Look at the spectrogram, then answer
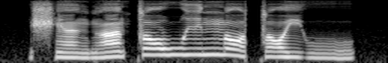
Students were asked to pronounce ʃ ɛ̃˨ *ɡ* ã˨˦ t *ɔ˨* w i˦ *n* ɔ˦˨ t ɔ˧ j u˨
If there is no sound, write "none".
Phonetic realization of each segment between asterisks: ɡ, ɔ˦, n

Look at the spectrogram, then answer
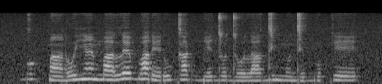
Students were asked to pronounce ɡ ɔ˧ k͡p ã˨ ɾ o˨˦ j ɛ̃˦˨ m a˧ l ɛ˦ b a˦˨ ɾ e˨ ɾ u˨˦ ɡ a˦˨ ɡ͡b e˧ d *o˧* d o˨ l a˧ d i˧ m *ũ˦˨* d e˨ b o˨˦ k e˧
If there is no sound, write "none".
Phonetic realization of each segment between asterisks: o˧, ũ˨

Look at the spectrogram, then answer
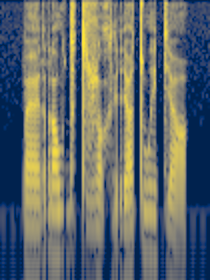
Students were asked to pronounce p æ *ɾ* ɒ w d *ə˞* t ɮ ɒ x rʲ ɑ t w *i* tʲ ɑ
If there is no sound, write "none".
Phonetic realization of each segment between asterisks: r, ʌ, i

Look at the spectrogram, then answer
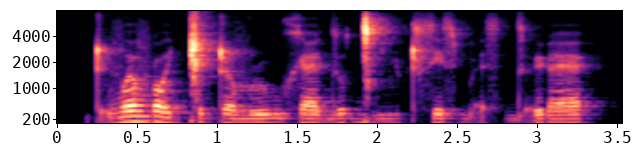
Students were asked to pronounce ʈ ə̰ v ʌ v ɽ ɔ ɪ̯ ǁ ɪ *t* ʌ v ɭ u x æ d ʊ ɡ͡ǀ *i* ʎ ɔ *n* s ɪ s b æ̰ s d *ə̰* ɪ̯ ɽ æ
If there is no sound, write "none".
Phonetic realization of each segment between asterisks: ʈ, i, ʈ, ə̰

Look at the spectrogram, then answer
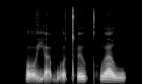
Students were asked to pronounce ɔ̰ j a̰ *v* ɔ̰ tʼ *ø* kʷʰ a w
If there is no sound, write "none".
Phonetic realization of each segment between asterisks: b, ø

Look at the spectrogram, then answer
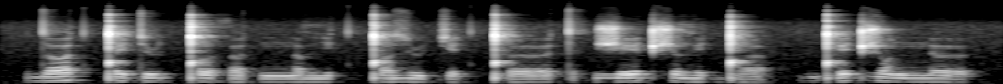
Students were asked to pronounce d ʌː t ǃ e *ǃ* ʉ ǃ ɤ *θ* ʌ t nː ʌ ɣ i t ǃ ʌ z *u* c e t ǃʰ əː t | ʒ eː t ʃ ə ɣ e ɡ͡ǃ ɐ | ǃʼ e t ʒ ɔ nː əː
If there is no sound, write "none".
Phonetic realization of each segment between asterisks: t, θ, ʉ

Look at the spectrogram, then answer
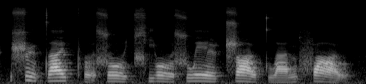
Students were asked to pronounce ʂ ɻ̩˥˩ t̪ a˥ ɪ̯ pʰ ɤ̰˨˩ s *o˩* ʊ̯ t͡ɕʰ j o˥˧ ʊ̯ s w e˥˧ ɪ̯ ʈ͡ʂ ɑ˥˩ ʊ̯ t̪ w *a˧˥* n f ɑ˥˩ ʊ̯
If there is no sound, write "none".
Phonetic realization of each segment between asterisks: o˥˧, a˧˥

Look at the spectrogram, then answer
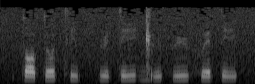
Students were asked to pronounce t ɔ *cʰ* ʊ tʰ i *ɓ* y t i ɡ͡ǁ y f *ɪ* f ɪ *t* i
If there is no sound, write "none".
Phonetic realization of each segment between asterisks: t, pː, y, t

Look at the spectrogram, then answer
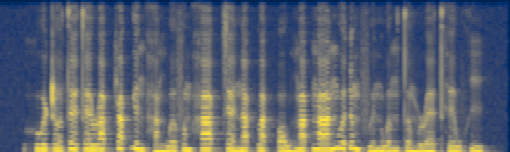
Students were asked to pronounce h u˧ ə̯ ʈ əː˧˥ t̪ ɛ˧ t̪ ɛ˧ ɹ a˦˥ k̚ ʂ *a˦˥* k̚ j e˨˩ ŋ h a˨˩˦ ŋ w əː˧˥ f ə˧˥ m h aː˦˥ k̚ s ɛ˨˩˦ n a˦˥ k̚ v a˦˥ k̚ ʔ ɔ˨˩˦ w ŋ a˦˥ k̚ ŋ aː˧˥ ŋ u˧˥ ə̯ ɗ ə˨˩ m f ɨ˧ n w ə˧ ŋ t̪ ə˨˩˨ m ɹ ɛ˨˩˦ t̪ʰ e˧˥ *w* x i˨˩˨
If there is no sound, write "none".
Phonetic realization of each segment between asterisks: a˦˥, w

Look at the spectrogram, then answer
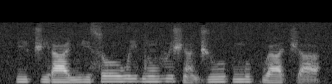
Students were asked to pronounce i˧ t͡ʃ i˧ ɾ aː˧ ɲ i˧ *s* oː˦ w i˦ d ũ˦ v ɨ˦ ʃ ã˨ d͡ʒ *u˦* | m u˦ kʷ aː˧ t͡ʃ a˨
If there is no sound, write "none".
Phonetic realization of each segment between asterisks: s, u˦

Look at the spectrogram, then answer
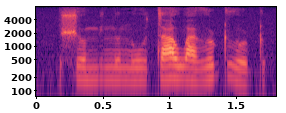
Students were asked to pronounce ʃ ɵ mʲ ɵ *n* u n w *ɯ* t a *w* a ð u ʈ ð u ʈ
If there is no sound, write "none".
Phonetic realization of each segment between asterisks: n, u, w

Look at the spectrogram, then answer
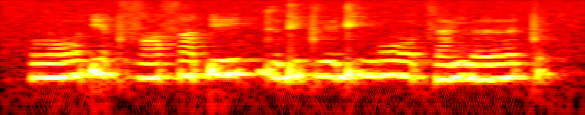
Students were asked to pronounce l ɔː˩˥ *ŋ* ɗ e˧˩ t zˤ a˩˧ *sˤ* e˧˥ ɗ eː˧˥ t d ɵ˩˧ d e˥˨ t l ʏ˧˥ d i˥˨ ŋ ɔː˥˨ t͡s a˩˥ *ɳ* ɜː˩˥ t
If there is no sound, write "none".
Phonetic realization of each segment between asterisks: none, sˤ, ŋ

